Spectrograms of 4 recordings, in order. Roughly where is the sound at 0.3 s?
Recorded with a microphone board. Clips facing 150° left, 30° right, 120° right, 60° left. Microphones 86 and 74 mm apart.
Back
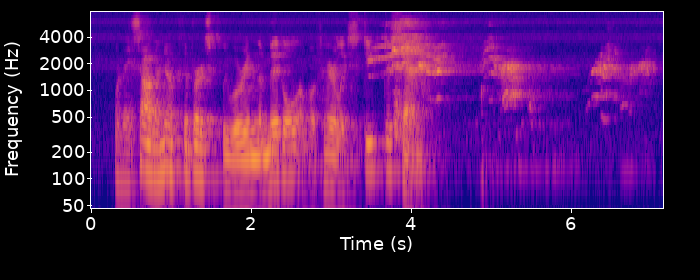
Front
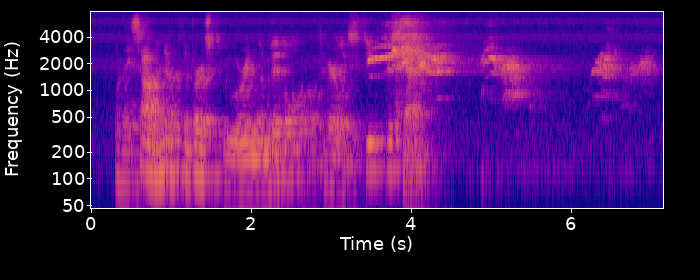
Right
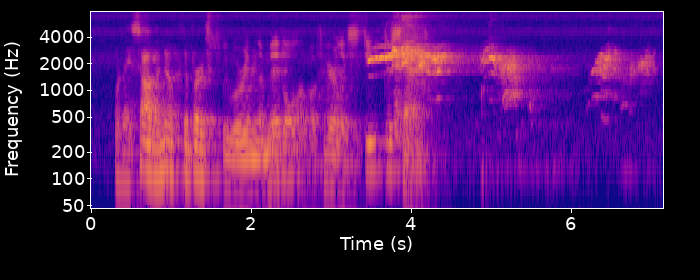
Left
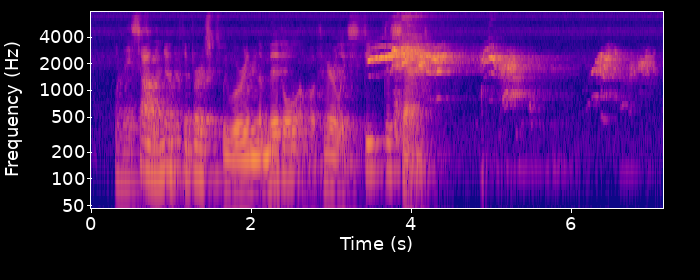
Behind.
